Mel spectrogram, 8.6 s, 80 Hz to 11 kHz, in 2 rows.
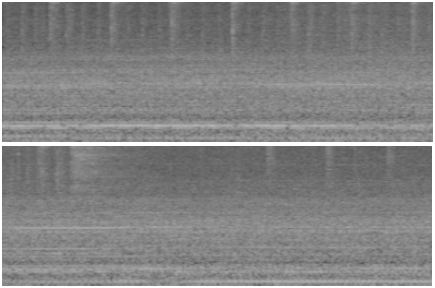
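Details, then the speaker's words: Tractor diesel pulling uphill in a wet field with about 7% slippage, geared down: a deep, heavy drone staying low and labouring with no rise in revs, around 100% engine load and burning about 30 gallons an hour. Engine lugging under heavy load. "we had to gear down there we couldn't quite make it on that hill you can hear the engine rpm is very again right around 100% engine load burning right around 30 gallons an hour"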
